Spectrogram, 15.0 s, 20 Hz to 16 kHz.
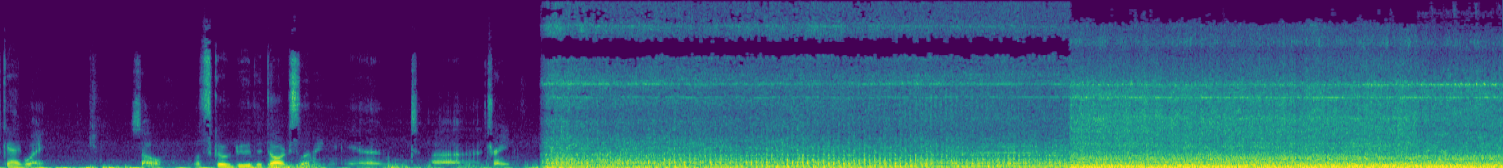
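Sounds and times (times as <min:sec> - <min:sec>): helicopter rotor throbbing: 0:05.4 - 0:15.0.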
